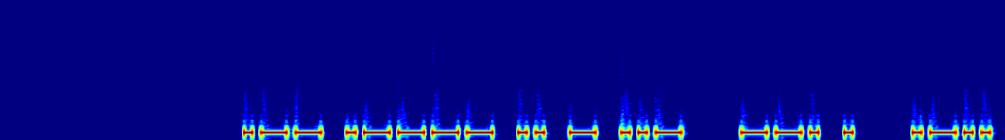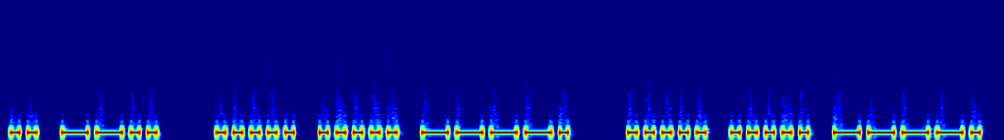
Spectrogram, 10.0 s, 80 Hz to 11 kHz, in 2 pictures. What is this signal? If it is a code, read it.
Morse code, heard as a keyed tone, about 28 wpm, 700 Hz. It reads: W1ITU GE LIZ 559 559
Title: SOTA QSO Practice 28wpm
